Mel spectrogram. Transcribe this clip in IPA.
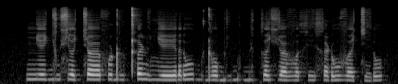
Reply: ɲ eː ɟ ṳ ɕ əː c œː f o ɖʱ y ʈʰ ə ɳ ə̤ ʎ eː ɾ ə ɾ uː b ə̤ ɖ oː b i̤ b ṳ b y k ə ç œː v ə x e̤ x ə ɽ u v əː c e̤ ɾ u

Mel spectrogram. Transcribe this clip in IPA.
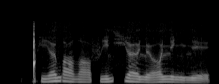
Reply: ǃʰ i ə̯ w ɔ ə̯ ðˤ e ə̯ f i lʲ ç œ ə̯ lʲ ɔ lʲ ɛ ɲ lʲ e

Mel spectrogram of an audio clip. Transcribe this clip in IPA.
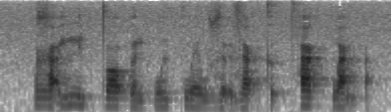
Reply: ɣ a̰˧˥ j n i˨˩ p̚ t̪ ɔ˨˦ ʔ ə˧˩ n h w ɨ˨˦ k w ɛ̤˨˩ w z ə̰ː˧˨ z a˨˩ k̚ t̪ ə˨˩ p̚ t̪ʰ a˦˥ k̚ h w a̰˧˨ ŋ ʔ

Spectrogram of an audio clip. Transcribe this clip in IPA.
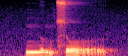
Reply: n̪ ʊ˥˧ ŋ s o˥˩ ʊ̯

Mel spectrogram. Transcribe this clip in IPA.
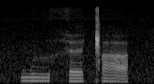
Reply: w ɯ h ɛ ǁ a

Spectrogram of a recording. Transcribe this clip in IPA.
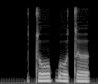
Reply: t o ɓ o t ə

